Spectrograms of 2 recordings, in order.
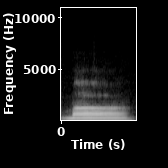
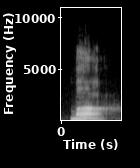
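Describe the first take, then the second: First: It is said with the first tone. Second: It is said with the fourth tone. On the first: "First one" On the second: "Fourth one"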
